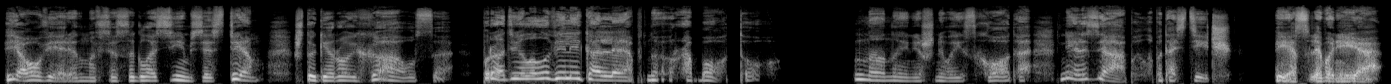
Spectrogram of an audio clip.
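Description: A woman voicing a sly, scheming male warlock mercenary who talks smoothly and mockingly. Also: on the low side, a little slow, dry recording, clean studio sound. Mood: smug.

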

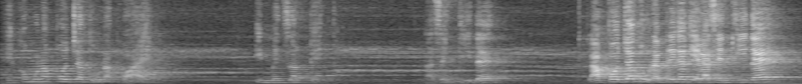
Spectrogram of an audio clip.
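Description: A man's voice: high-pitched, lively intonation, unhurried, long pauses, a bit bright. A man acting an unhinged small-town murderer with a southern Italian accent, confessing to a police brigadier in a rambling, insistent, taunting way in a theatrical radio drama. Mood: dreamy, insistent. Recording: echoey hall from far off, faint music.

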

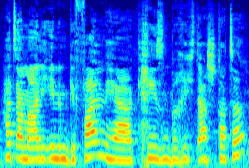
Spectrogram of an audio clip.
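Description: A woman's voice: on the high side, brisk, close to an everyday voice. An actress playing a worldly, teasing woman who talks in a cool, mocking, informal way in a radio drama. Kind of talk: casual radio drama dialogue.

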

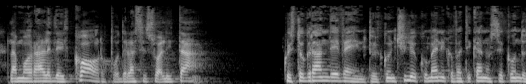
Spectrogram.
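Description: Woman narrator in measured theatrical monologue. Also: low-pitched, slightly rough. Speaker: stage actor and narrator.

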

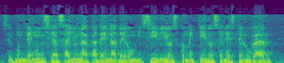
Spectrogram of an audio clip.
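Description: An actor playing a composed, dutiful police inspector in a vintage radio drama, formal and insistent in manner. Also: male voice, medium pitch, fairly even intonation, a little fast, mellow, a little hiss or hum, lightly acted. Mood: firm, unyielding.

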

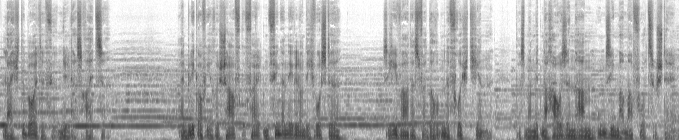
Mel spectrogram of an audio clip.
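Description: Gravelly, deep-voiced hard-boiled secret policeman. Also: measured pace, loud music behind the voice, full character voice. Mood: wry confession. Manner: sardonic, dry, insinuating. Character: cynical, lovesick Soviet secret police investigator, sardonic and hard-boiled. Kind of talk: noir radio drama acting with inner monologue.

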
